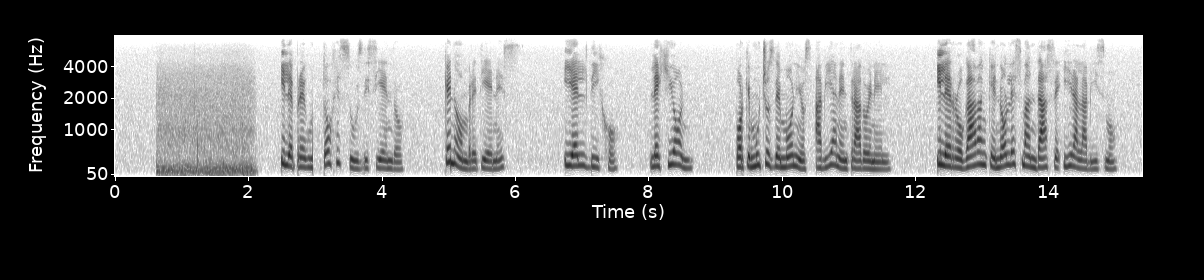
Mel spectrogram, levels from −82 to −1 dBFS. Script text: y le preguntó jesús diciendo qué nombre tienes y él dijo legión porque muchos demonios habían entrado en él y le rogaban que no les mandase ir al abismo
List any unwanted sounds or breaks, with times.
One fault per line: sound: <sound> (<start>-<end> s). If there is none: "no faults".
sound: thud (0.6-2.2 s)
sound: dropout (3.0-3.1 s)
